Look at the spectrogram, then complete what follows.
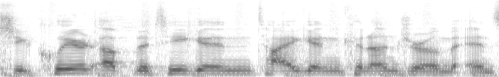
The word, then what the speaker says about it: Teigen: fan on Twitter that she stopped correcting people when they pronounced her last name Teigen so she just adopted the new pronunciation and she even got her mom to confirm I'm tired of living this lie it's Tigan isn't it mom while on the red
